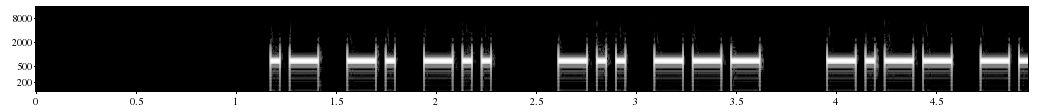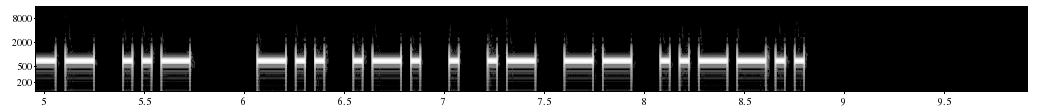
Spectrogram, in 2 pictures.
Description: Morse code, heard as a keyed tone, about 25 wpm, 700 Hz. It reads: AND DO YOU DREAM?
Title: Sentences from Top 1500 Words 25wpm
